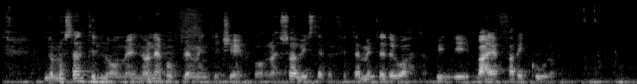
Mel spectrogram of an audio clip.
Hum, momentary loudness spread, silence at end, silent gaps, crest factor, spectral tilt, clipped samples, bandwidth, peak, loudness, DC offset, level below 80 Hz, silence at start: none; 16 LU; 0 s; none; 24 dB; -4.5 dB/octave; under 0.1%; 16.5 kHz; -2 dBFS; -26 LUFS; under 0.1%; -52 dBFS; 0.05 s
